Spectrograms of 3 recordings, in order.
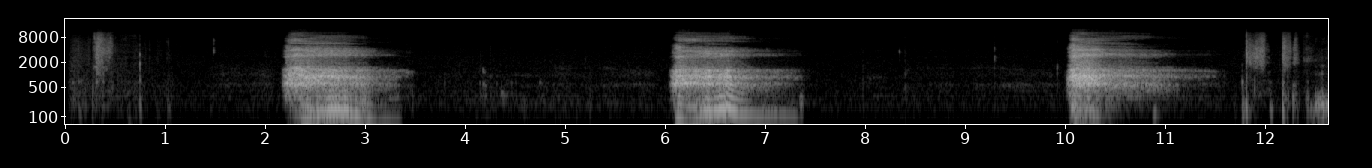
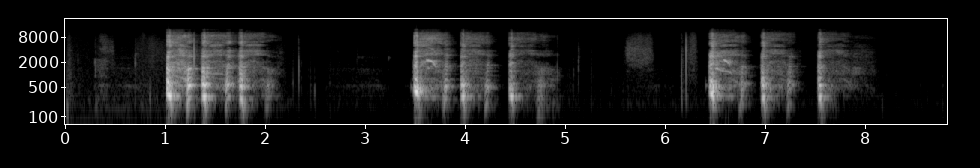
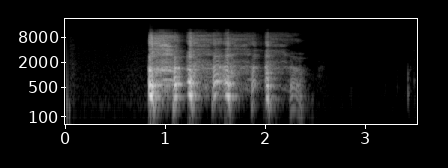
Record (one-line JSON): {"exhalation_length": "12.6 s", "exhalation_amplitude": 9550, "exhalation_signal_mean_std_ratio": 0.37, "three_cough_length": "8.8 s", "three_cough_amplitude": 29032, "three_cough_signal_mean_std_ratio": 0.24, "cough_length": "3.5 s", "cough_amplitude": 31080, "cough_signal_mean_std_ratio": 0.31, "survey_phase": "beta (2021-08-13 to 2022-03-07)", "age": "45-64", "gender": "Male", "wearing_mask": "No", "symptom_none": true, "smoker_status": "Never smoked", "respiratory_condition_asthma": false, "respiratory_condition_other": false, "recruitment_source": "REACT", "submission_delay": "1 day", "covid_test_result": "Negative", "covid_test_method": "RT-qPCR", "influenza_a_test_result": "Negative", "influenza_b_test_result": "Negative"}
